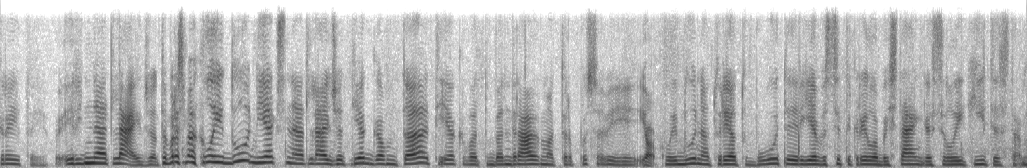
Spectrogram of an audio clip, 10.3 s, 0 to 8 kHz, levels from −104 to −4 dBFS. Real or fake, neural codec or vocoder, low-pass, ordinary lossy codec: fake; vocoder, 22.05 kHz, 80 mel bands, WaveNeXt; 7.2 kHz; Opus, 64 kbps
